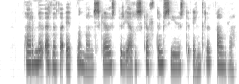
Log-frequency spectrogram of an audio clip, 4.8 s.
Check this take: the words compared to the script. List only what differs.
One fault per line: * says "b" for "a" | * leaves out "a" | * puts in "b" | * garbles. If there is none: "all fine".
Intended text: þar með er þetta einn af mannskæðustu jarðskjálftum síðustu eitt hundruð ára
* leaves out "eitt"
